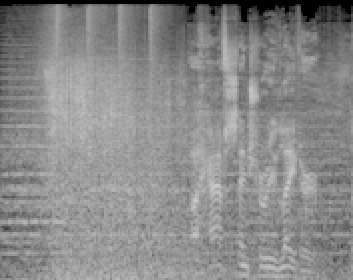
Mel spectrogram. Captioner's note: rockets ignite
